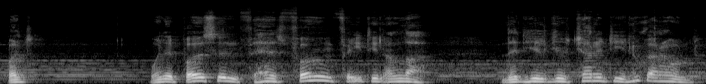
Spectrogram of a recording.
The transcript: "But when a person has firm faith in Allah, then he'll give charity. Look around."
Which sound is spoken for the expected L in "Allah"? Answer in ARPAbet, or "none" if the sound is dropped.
L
